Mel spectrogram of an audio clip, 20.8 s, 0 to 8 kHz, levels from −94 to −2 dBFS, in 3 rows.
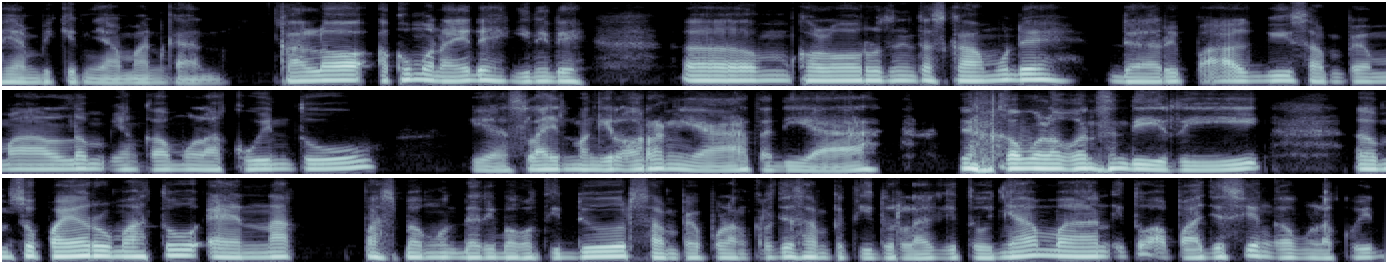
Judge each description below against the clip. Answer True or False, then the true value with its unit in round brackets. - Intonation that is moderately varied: True (3.7 semitones)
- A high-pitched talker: False (115 Hz)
